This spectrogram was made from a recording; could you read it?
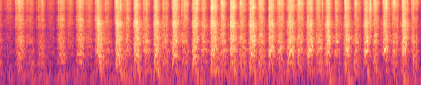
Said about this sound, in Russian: Сейчас вот попробуем на камеру еще раз попилить уж в наглую.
